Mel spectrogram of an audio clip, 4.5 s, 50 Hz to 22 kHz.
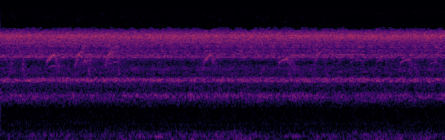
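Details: Cicada voices shortly before five in the morning on August 4 make a steady, piercing buzz. A few faint short chirps break through the drone.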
